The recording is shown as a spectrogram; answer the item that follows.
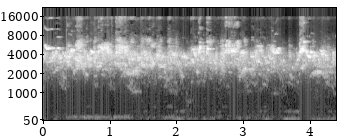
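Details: Captive colour lovebird colony during breeding, chicks being moved apart; many birds chatter at once in a busy, high-pitched stream of sharp tweets and squeaks over a soft low hum.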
